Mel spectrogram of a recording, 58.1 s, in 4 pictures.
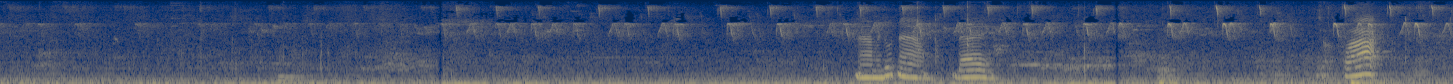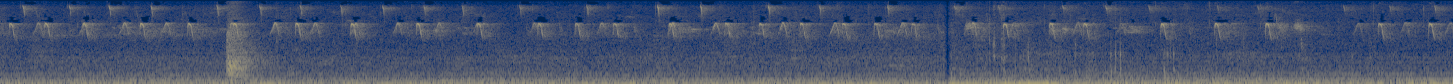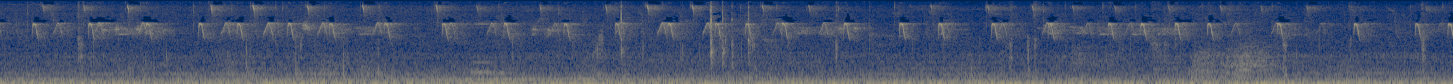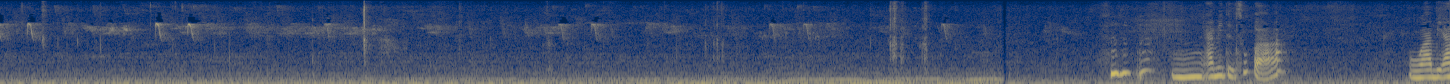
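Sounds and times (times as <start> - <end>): low background rumble: 0.0 - 58.0.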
